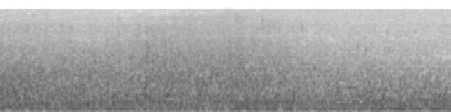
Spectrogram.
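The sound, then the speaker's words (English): Ocean waves washing in and flowing back at the shore, heard as a steady, broad rushing surf noise with a wind-like hiss, holding an even loudness with no separate crash in this short stretch. “but never reaches them and flows back out into the ocean. This beautiful rhythm, crashing water,”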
